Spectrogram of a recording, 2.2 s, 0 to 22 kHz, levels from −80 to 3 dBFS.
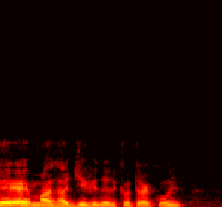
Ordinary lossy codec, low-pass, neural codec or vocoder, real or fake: none; 7.2 kHz; none; real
